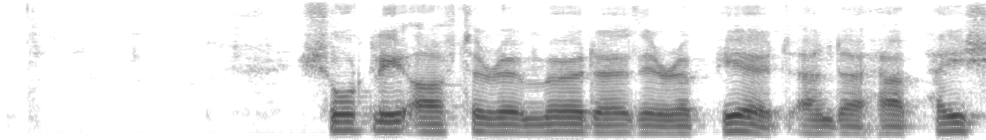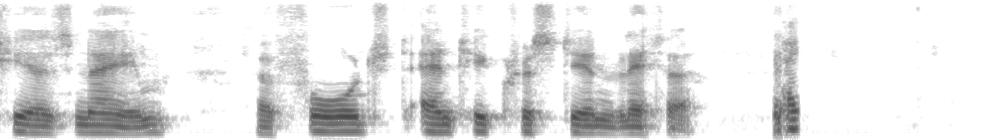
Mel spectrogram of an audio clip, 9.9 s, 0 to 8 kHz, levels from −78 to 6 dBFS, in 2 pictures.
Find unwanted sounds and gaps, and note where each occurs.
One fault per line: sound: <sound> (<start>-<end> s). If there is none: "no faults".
sound: laugh (8.8-8.9 s)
